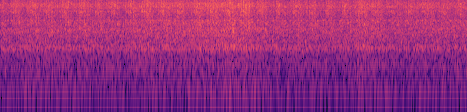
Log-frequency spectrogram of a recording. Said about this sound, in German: Eine halbe Stunde später erreichten sie Dalton und der Kastenwagen holperte über eine stockfinstere Staubpiste zur Quecksilbermine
